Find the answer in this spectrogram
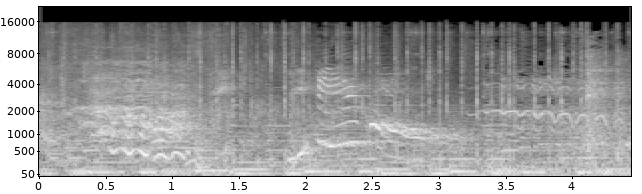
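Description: Background music with a steady beat, with horse whinnies laid over it. The clearest whinny comes about two seconds in and falls in pitch with a quaver.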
